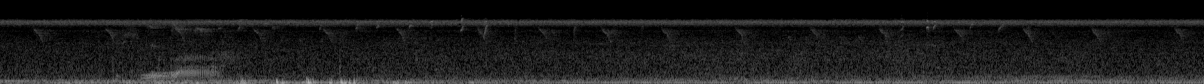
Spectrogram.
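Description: A bird repeatedly giving short falling chirps over a steady high insect drone, with a few dull thumps about three seconds in.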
